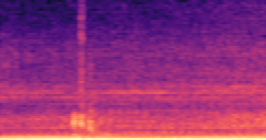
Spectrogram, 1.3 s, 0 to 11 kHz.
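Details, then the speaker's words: Suzuki Jimny after a three-day cold start with an upgraded 370 CCA battery, new belt, air filter and oil; a loud, steady, fast, even hum with no misses, raised idle near 3000 rpm that is expected to drop within seconds. "so so i know that's pretty loud but i'm pretty sure the rpms are fixing itself right now all right so we're still at 3 000."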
